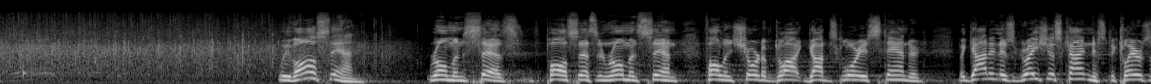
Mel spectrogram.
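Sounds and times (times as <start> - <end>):
audience applause: 0.0 - 4.1
speech: 2.8 - 11.5.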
